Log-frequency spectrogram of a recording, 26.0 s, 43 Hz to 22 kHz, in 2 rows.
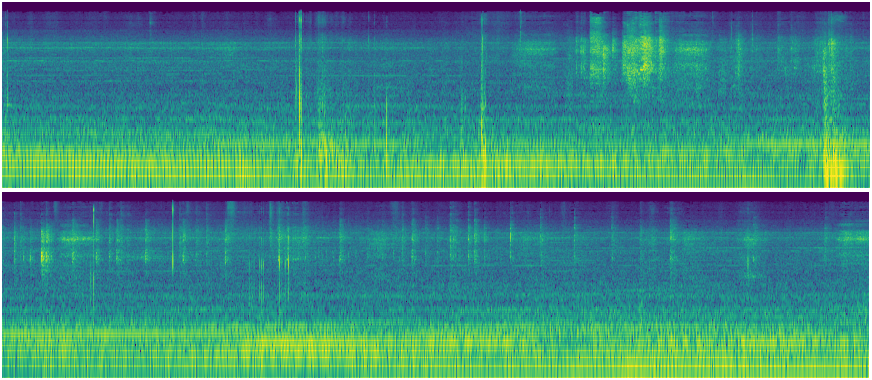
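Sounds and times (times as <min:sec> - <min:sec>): steady low hum: 0:00.0 - 0:26.0
small clicks and knocks: 0:13.0 - 0:18.3.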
